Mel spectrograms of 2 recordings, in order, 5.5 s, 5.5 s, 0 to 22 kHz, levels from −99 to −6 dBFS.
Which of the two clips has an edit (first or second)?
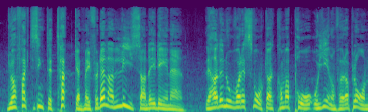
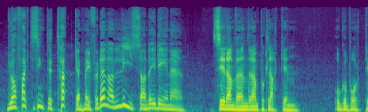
second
